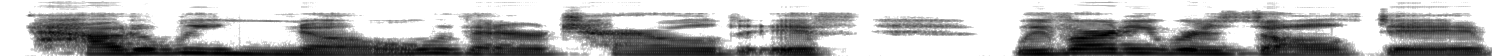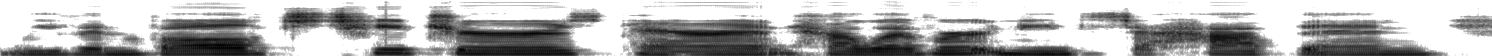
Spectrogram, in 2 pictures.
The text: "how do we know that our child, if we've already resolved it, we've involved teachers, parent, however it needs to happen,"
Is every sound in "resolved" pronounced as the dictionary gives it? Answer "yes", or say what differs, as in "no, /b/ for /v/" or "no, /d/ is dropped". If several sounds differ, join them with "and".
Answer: yes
